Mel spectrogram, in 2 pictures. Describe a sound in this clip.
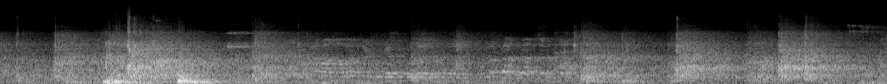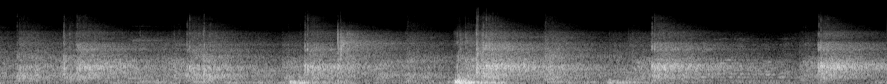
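Sneakers squeak and thud on a wooden floor.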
